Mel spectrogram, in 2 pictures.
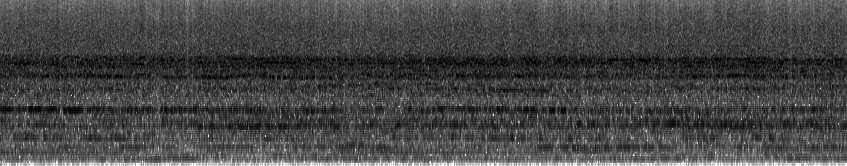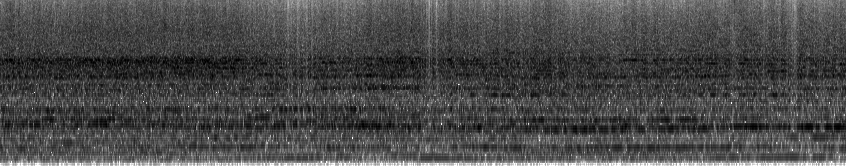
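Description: Electric guitar played live with a band, a loud, steady wash of sustained, overlapping chords and drones with no clear beat.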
